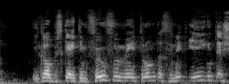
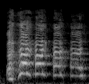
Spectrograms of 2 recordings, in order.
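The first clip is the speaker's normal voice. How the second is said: mocking laugh. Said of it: "haben ausgelacht".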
